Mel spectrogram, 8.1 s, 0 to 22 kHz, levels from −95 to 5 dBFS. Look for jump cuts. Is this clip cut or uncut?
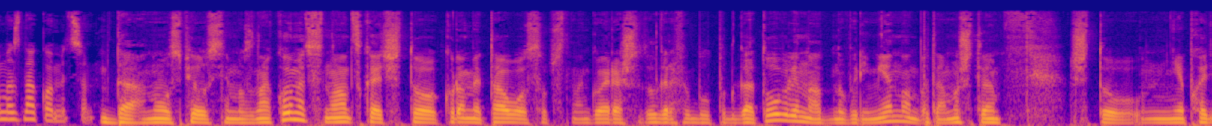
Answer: cut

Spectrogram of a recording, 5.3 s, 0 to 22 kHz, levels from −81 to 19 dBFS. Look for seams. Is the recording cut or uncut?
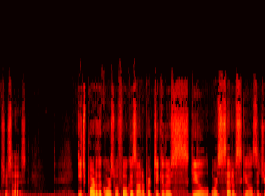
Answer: uncut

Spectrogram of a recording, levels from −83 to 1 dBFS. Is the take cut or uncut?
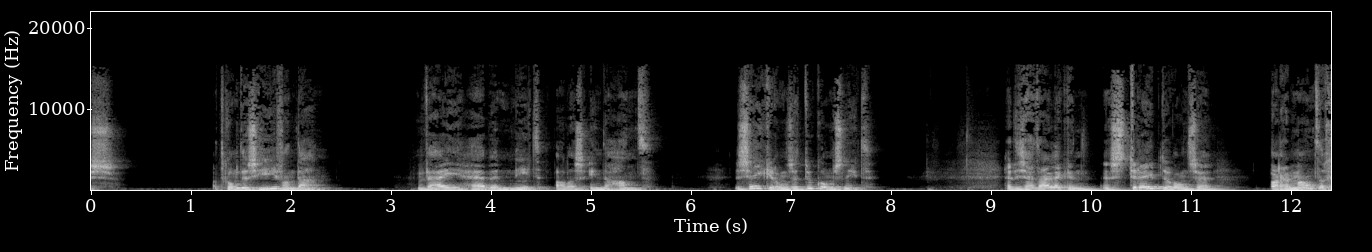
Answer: uncut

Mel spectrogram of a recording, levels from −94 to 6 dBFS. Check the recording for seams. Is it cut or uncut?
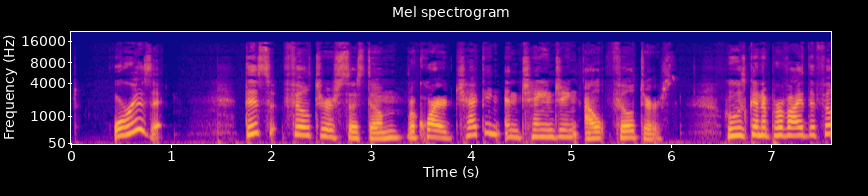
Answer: uncut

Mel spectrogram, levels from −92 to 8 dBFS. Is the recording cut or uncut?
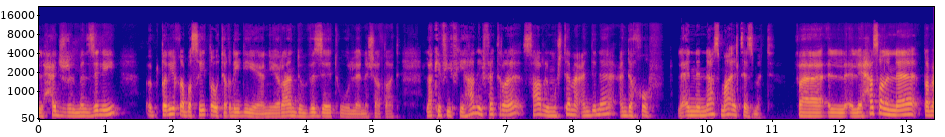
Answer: cut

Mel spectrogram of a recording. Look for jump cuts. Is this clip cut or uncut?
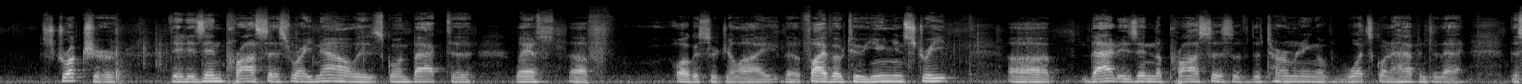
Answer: cut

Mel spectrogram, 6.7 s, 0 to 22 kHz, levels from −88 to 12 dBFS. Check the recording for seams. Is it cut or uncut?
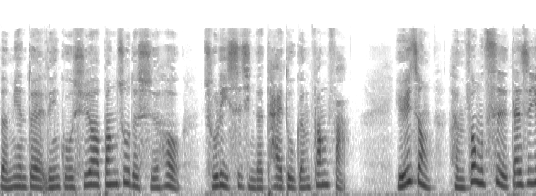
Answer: uncut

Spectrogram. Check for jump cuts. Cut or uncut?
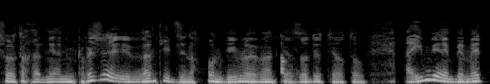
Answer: uncut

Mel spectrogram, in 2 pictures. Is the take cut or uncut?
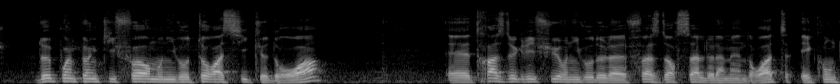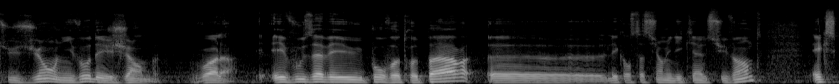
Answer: uncut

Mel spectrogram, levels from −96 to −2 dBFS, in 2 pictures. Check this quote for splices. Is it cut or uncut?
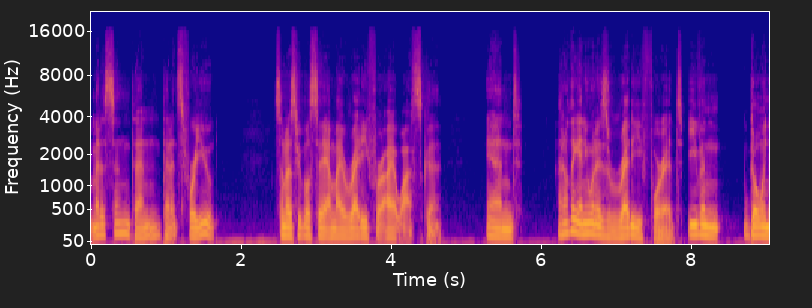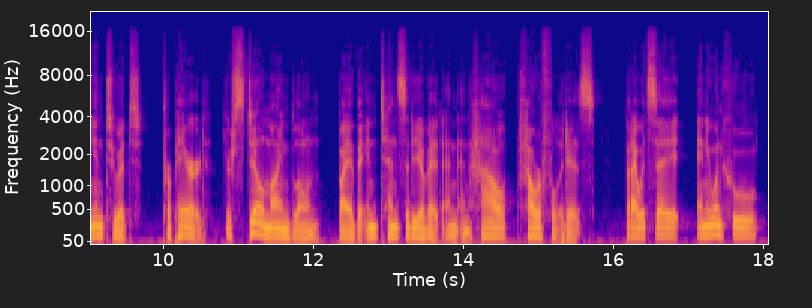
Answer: uncut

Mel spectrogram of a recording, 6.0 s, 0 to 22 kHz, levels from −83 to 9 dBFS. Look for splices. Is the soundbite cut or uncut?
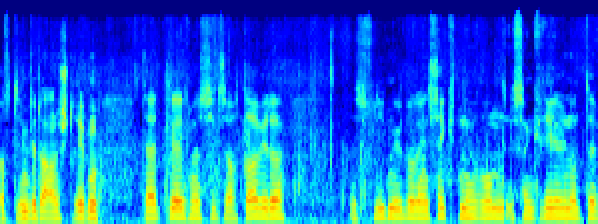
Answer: cut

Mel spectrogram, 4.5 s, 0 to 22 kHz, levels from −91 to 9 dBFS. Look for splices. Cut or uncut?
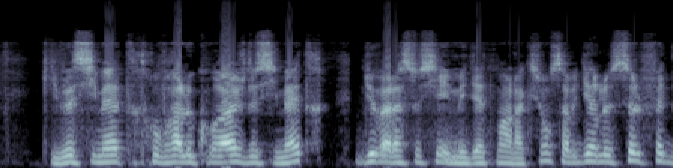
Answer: cut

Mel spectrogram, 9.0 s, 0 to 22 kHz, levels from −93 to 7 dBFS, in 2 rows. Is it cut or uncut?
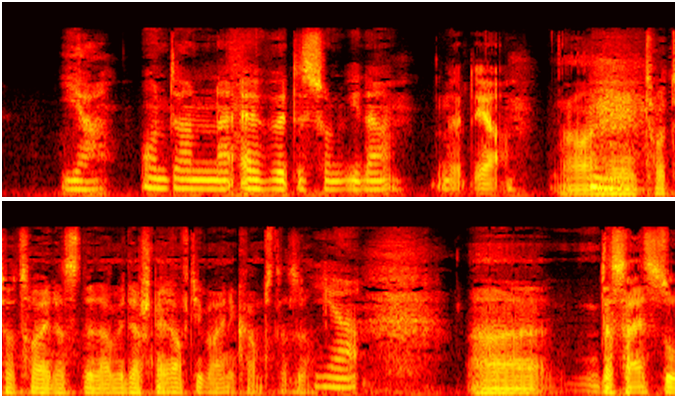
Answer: uncut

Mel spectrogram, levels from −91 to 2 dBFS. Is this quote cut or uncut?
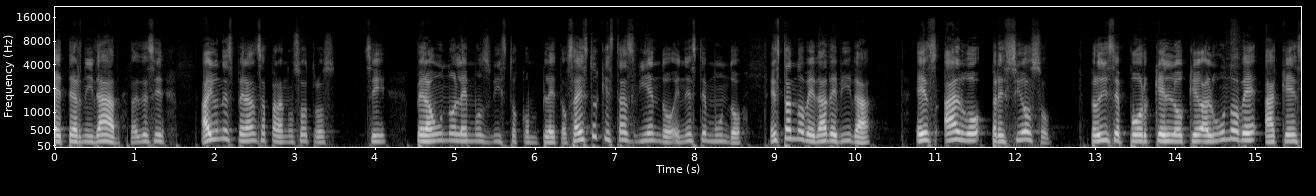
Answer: cut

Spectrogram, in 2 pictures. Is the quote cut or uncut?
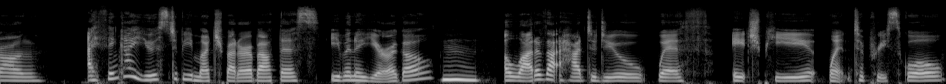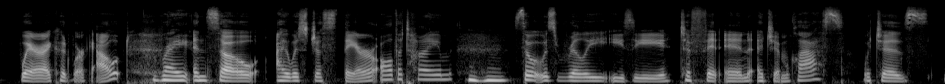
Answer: uncut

